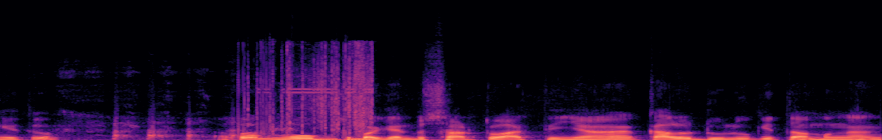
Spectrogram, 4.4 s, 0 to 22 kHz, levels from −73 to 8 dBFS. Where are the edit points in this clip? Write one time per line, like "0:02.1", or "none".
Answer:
0:01.6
